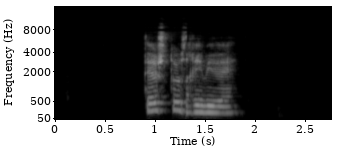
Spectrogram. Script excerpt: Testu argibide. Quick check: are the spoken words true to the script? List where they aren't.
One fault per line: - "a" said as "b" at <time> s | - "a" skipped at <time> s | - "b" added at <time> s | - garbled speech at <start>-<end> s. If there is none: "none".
none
